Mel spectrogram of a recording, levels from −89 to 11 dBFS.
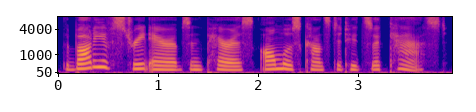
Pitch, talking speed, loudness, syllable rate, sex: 220 Hz, 165 wpm, -20 LUFS, 5.1 syllables/s, female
